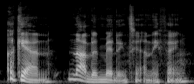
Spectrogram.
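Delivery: normal talking voice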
